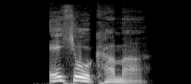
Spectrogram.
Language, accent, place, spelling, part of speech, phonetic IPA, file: German, Germany, Berlin, Echokammer, noun, [ˈɛçoˌkamɐ], De-Echokammer.ogg
- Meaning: echo chamber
